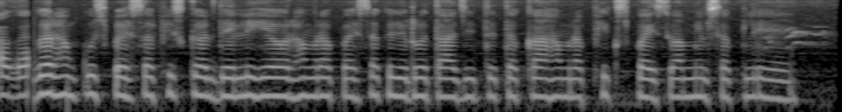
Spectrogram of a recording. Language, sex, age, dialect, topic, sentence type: Magahi, male, 56-60, Central/Standard, banking, question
